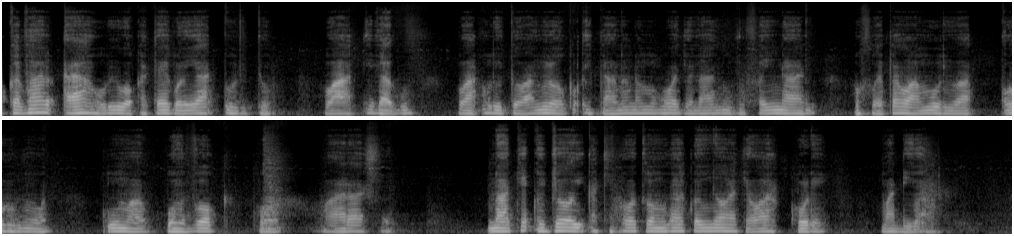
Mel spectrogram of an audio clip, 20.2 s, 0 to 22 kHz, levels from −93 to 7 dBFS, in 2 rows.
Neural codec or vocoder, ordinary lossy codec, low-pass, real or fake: codec, 44.1 kHz, 1.7 kbps, Pupu-Codec; none; none; fake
